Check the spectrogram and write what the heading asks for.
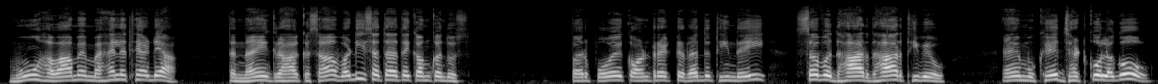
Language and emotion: Sindhi, surprised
